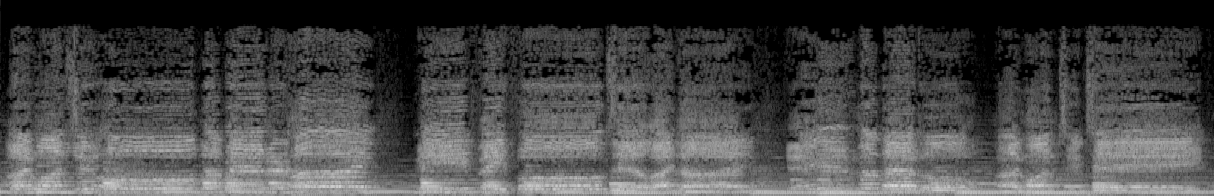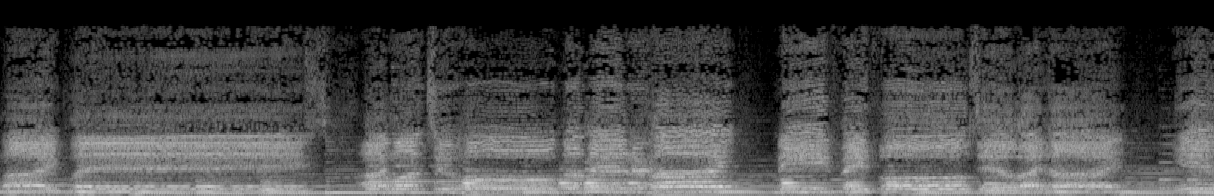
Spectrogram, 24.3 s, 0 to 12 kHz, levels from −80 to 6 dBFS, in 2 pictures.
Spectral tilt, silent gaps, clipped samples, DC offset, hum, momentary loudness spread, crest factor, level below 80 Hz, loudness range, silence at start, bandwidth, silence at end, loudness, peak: -4 dB/octave; none; under 0.1%; under 0.1%; none; 6 LU; 16 dB; -56 dBFS; 2 LU; 0 s; 11 kHz; 0 s; -16 LUFS; 0 dBFS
